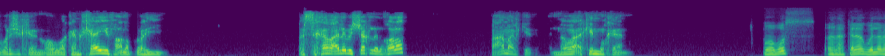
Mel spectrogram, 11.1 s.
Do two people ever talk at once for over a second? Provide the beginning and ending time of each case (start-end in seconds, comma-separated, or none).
none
